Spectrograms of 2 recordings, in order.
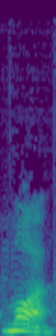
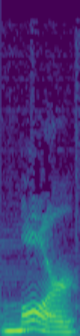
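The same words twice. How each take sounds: First: It is said without a final R. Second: It is said with a final R.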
